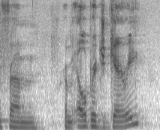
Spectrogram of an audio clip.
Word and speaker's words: Gerry: name from from elbridge gary i don't know why they call it gerrymandering when it's elbridge gary with a hard g but uh that's what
